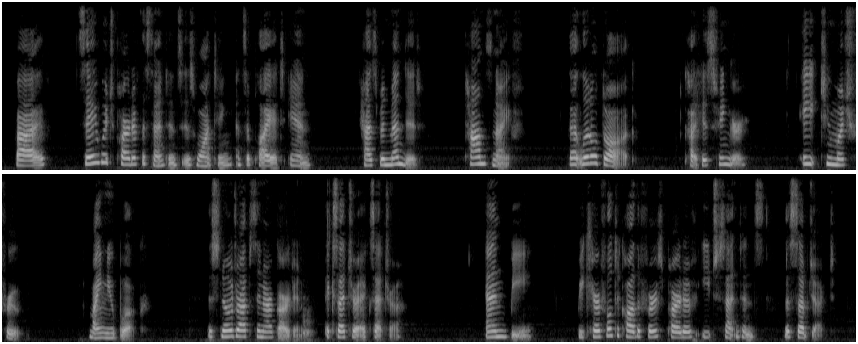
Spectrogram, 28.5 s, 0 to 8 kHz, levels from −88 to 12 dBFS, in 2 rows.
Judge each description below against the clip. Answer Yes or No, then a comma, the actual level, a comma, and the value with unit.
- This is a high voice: Yes, very high, 280 Hz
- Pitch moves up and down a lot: No, average, 3.4 semitones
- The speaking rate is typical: No, slow, 105 wpm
